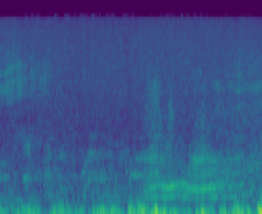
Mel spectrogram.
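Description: NASCAR race cars, including the Joe Gibbs Racing entry, come off turn four under the caution flag with a low, steady engine rumble that swells slightly toward the end.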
